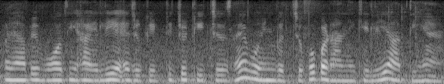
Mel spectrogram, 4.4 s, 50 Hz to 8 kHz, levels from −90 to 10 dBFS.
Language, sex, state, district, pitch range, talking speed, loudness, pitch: Hindi, female, Chandigarh, Chandigarh, 180-205 Hz, 245 wpm, -18 LUFS, 195 Hz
